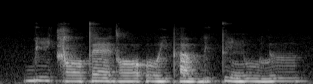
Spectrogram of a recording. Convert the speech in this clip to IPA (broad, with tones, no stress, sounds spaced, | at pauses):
b iː˧ t͡ɕ ɔː˩ t̪ ɛː˧˩ d ɔː˩˧ ʔ oː˩˧ j pʰ a˩ w b i˧˥ p̚ t̪ i˧˩ ɲ uː˧˩ l ɯː˧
